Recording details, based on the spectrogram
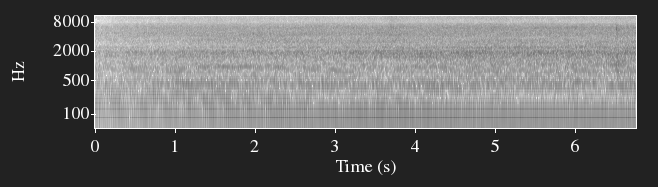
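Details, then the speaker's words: Car engine after tensioner bolt work (engine lifted) for an intermittent growl: steady low idle hum, no growl or grinding from the belt pulleys. "mesinnya sudah aman ya untuk suara mesinnya gak ada yang memang"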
